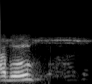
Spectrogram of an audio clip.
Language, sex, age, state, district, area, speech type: Maithili, male, 60+, Bihar, Samastipur, rural, conversation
